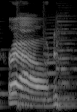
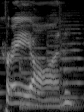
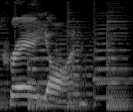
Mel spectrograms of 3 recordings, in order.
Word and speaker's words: crayon: I say crown. I literally pronounce it this way. I say crown, and it's supposed to be pronounced crayon. Of course, crayon.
